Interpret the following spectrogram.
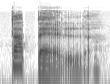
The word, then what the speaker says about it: t'appelles: Okay, remember, final s not pronounced. Tu t'appelles.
